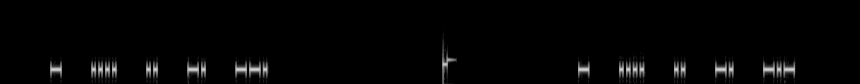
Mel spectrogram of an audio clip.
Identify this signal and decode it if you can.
Morse code, heard as a keyed tone, about 36 wpm, spaced as for 20 wpm, 690 Hz. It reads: THING THINK
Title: 3x Character Spacing - Top 500 Words - 35wpm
